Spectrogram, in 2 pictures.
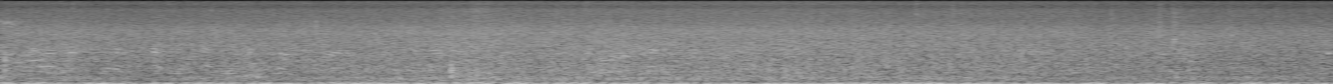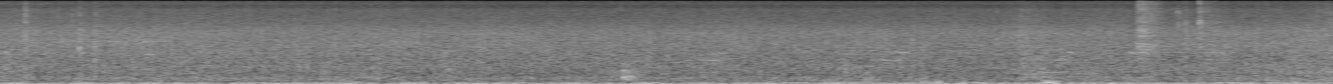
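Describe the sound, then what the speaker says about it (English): Steady rain shower heard while sheltering on a guided nature reserve walk, a continuous dense hiss throughout; geese calls are not clearly distinguishable within the even wash of rainfall. "You can hear the rain and the geese."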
